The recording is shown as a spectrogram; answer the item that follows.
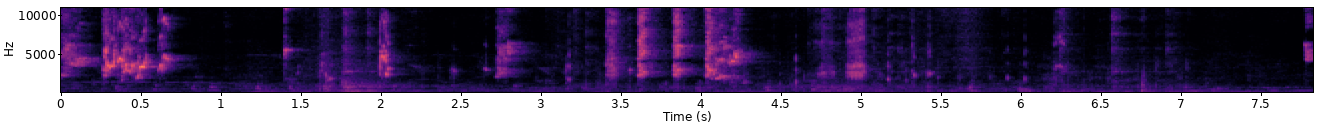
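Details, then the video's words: Lovebirds chirping in the morning, a burst of shrill high chirps followed by a rapid scattered series of short clicks and squeaky tweets that gradually thin out. "Lovebirds Chirping Sounds"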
